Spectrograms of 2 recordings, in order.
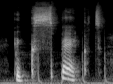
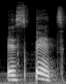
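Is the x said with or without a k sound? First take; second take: with k; without k. First: The x is said as k plus s. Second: The x is said without a k sound. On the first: The speaker calls it right. "a combination of literally a K and an S" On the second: The speaker calls it wrong. "not expect"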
